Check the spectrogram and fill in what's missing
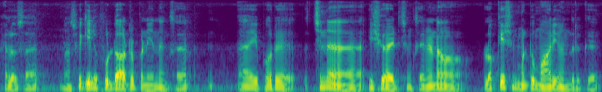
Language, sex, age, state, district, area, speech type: Tamil, male, 18-30, Tamil Nadu, Coimbatore, rural, spontaneous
